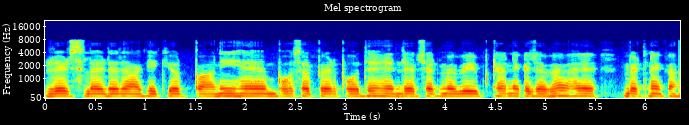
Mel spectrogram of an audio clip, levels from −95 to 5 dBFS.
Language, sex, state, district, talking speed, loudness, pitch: Hindi, male, Chhattisgarh, Sukma, 210 wpm, -14 LUFS, 125 Hz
